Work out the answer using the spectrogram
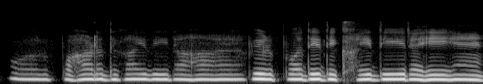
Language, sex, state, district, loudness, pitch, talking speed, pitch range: Hindi, female, Chhattisgarh, Sukma, -14 LUFS, 230 Hz, 135 wpm, 225-235 Hz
